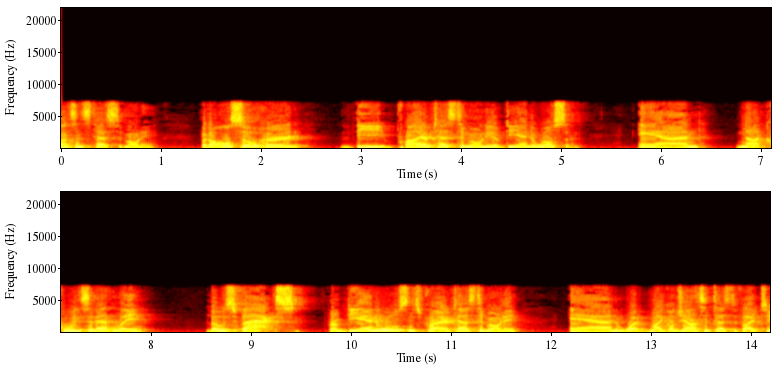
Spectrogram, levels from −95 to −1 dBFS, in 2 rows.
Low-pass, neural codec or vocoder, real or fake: 7.2 kHz; none; real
